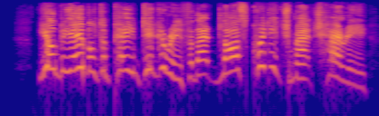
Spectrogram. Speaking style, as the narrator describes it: shrieked Katie Bell

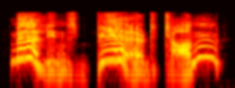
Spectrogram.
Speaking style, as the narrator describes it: yelped Slughorn

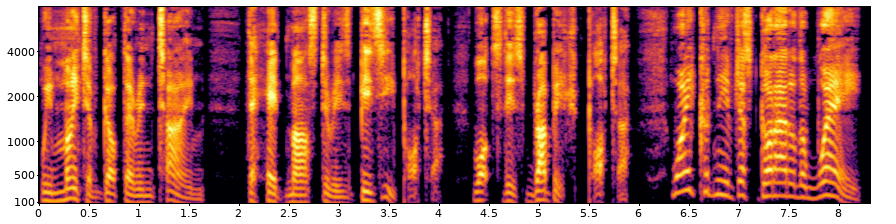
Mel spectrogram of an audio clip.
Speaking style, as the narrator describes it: Harry said bitterly

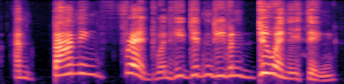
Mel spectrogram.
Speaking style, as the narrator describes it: said Alicia furiously

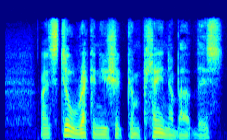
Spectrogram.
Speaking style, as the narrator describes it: said Ron in a low voice

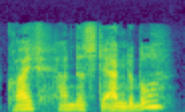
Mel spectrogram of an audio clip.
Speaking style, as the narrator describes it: murmured Dumbledore

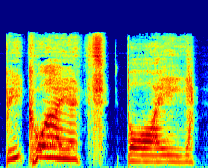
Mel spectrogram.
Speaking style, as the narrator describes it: snarled Gaunt in parcel tongue

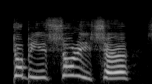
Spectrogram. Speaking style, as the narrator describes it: squeaked Dobby anxiously

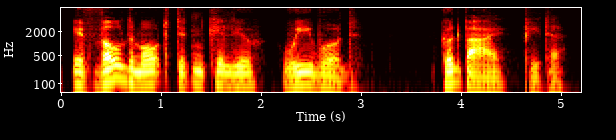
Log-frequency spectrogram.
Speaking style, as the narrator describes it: said Lupin quietly

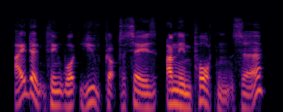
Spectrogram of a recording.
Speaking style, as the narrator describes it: said Harry stiffly

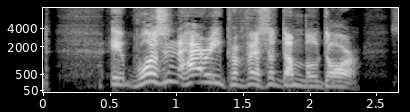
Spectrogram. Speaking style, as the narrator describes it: said Hagrid urgently

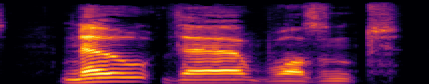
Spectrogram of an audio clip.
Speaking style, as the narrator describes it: said Snape in a bored voice

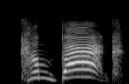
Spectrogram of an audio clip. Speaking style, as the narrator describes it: Ron yelled after it

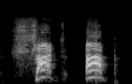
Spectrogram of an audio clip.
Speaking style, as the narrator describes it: roared Uncle Vernon and Aunt Petunia in unison

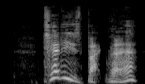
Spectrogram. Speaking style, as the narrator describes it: he said breathlessly

